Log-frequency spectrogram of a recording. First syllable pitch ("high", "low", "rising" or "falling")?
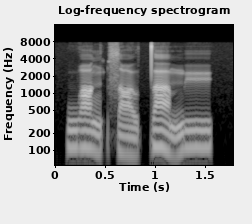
falling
